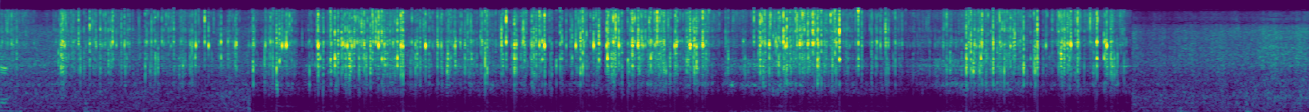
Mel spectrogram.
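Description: Heavy rain and severe straight-line wind battering a car: a dense crackle of rain pelting the roof and windshield over a steady low wind rumble.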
